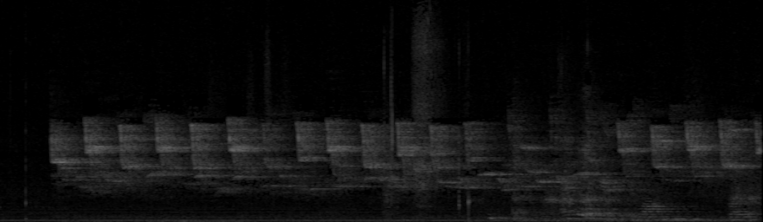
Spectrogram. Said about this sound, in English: It's a chiff-chaff. And that the reason why it's called the chiff-chaff is because it sounds like a chiff-chaff, chiff-chaff, chiff-chaff. It's a chiff-chaff.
